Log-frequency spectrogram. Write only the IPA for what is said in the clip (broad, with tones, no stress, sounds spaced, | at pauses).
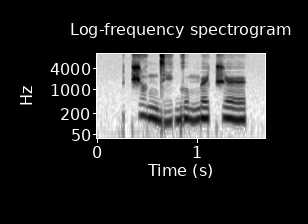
t͡ʃ ɔ̤˥˧ n d e̤˩˧ ɡ u˧˩ m ø˧ t͡ʃ ø˥˧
